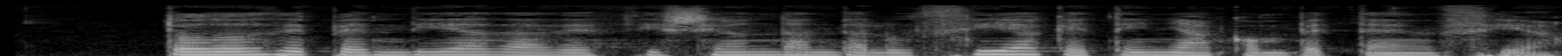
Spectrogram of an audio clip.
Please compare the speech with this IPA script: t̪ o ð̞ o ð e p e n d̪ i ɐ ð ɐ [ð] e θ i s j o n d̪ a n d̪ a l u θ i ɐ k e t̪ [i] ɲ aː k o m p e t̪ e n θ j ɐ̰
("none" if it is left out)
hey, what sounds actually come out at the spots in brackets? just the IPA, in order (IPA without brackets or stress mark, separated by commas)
ð, i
